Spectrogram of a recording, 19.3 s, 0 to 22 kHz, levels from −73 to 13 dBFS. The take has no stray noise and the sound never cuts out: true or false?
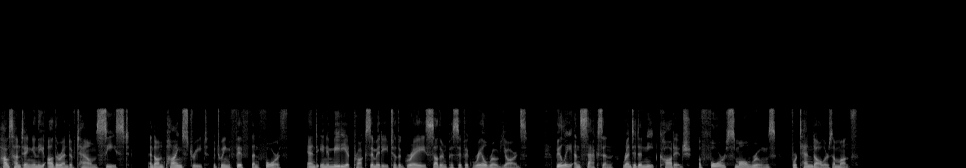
true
